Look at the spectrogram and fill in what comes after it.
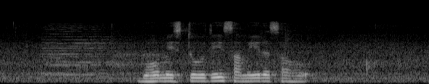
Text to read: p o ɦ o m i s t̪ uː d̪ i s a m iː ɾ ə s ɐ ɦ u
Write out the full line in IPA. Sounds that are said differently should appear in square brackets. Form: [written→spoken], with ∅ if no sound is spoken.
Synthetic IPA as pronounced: [p→b] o ɦ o m i s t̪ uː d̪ i s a m iː ɾ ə s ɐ ɦ u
